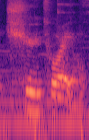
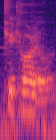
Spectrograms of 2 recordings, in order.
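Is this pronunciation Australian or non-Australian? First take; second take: Australian; non-Australian. First: It is said in an Australian way. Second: It is said in a non-Australian way. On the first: "they say tutorial" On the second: "In Australia, no one says tutorial"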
